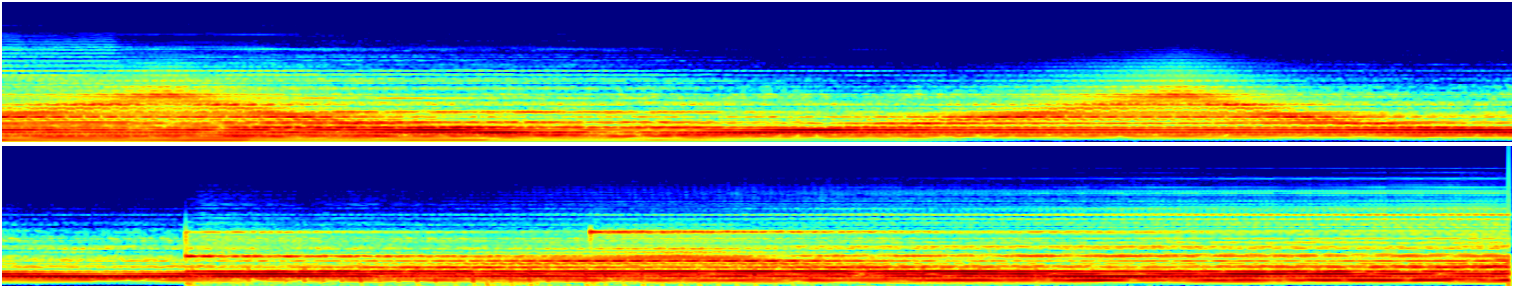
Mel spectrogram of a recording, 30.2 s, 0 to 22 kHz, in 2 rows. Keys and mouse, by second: 1.3 g, 3.2 shift+click, 4.1 g, 6.2 click, 7.9 g, 11.9 `, 13.3-15.2 middle drag, 16.2 drag, 17.8 click, 18.9 shift+click, 19.7 shift+click, 20.3 s, 23.7 middle click, 24.9 click, 25.9-27.1 drag, 25.9 middle click, 25.9-27.1 right drag, 29.4 ctrl+z, 29.7 ctrl+z, 29.9 ctrl+z.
